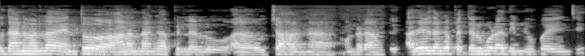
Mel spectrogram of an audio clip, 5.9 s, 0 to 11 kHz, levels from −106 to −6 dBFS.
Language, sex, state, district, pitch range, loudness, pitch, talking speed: Telugu, male, Telangana, Nalgonda, 140-160 Hz, -17 LUFS, 150 Hz, 125 wpm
